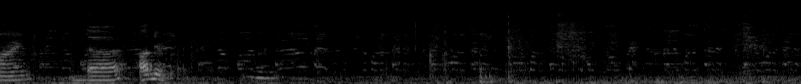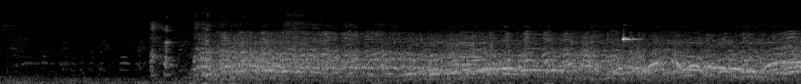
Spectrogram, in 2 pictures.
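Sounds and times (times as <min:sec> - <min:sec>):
people laughing and chattering: 0:09.9 - 0:16.0.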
